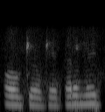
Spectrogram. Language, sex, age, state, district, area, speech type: Marathi, male, 18-30, Maharashtra, Ratnagiri, urban, conversation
